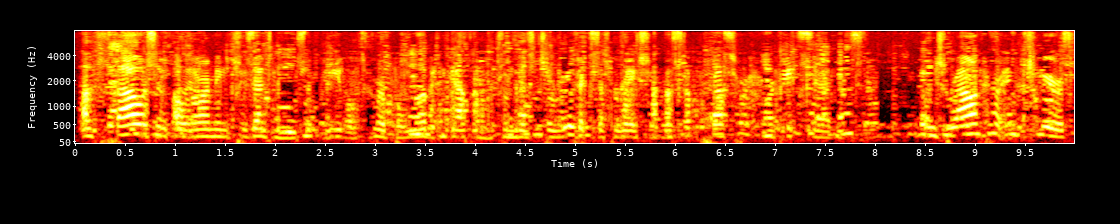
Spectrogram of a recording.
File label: female4 inst sim; SiSEC08; SiSEC underdetermined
